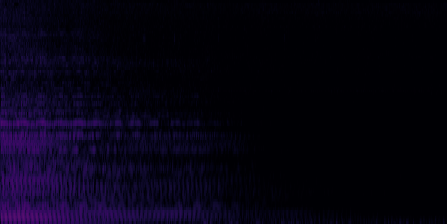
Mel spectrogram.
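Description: Several double basses hold a low chord that rings out and slowly fades in a large echoing hall.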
